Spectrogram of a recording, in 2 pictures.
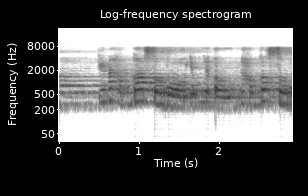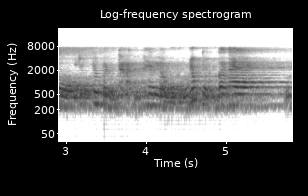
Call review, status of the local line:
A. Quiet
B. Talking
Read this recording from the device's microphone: A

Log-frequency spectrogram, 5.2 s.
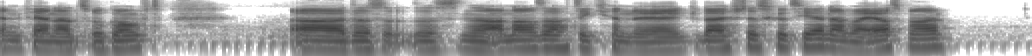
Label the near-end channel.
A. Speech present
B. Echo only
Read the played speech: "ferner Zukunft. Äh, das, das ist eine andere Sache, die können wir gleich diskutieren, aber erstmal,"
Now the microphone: B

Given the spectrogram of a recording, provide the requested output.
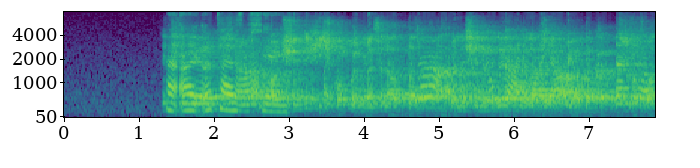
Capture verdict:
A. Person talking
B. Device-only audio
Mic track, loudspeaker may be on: A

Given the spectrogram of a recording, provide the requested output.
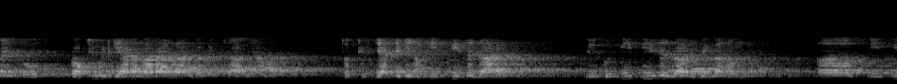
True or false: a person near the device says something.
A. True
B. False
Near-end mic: B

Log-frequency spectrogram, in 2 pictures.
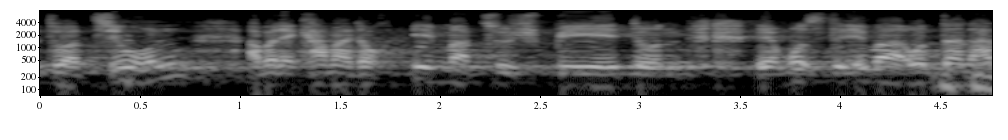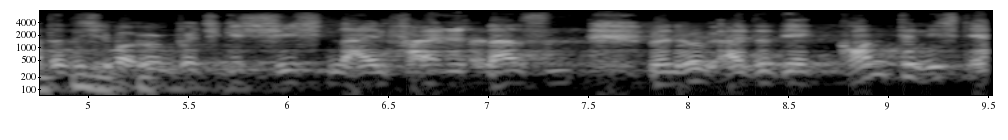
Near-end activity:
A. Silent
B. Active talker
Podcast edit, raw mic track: B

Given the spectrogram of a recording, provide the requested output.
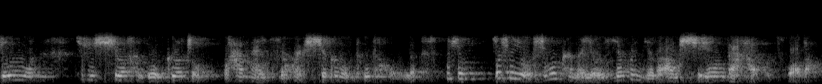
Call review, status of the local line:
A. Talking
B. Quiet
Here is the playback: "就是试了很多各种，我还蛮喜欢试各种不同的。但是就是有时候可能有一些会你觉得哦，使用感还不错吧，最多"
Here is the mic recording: B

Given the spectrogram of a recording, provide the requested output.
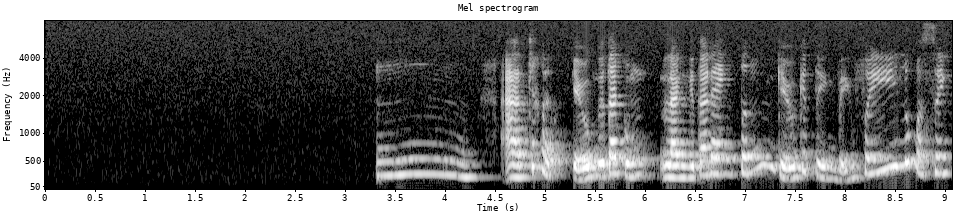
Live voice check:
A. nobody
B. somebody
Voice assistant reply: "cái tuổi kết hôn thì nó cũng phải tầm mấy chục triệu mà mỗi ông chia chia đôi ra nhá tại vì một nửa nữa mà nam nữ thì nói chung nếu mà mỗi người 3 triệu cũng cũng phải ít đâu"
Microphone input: B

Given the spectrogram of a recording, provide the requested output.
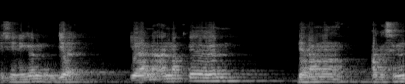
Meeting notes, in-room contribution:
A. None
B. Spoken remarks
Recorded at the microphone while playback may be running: A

